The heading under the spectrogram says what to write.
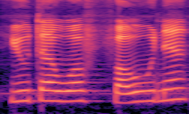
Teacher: یا کے اوپر سنگل پیش جلدی سے ادا کرنا ہے، تا کے زبر کو بھی بغیر کھینچے ہوئے ادا کریں گے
